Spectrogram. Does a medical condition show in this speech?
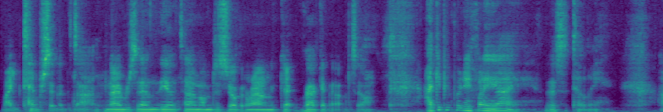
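Yes: cerebral palsy.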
